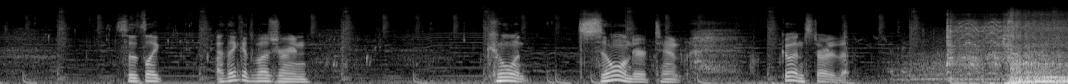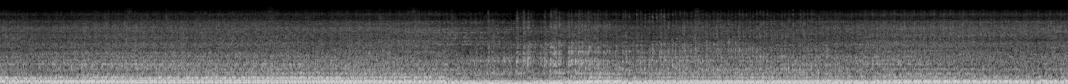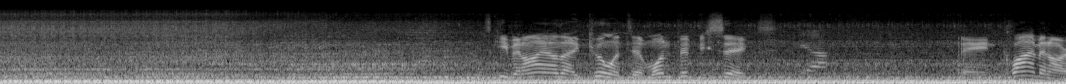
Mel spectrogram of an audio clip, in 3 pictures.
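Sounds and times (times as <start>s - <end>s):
car engine idling: 8.8s - 32.0s.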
